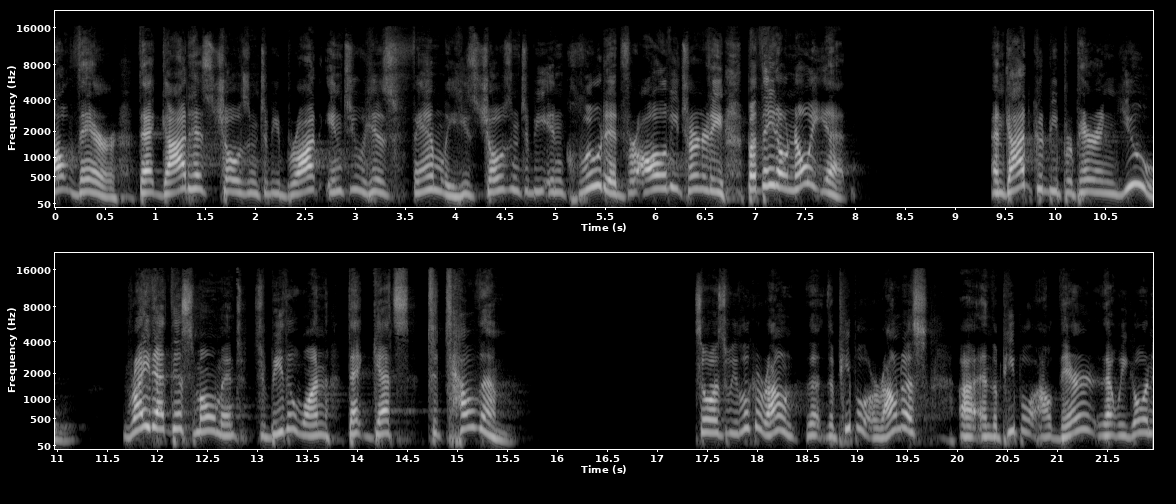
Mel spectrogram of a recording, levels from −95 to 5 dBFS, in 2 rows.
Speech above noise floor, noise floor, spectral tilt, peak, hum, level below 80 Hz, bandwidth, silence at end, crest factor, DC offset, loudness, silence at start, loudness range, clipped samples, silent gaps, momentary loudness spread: over 60 dB; under -90 dBFS; -5 dB/octave; -8 dBFS; none; -78 dBFS; 16.5 kHz; 0 s; 22 dB; under 0.1%; -30 LUFS; 0 s; 6 LU; under 0.1%; 8.27-9.37 s, 11.53-11.67 s, 15.86-17.39 s; 14 LU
